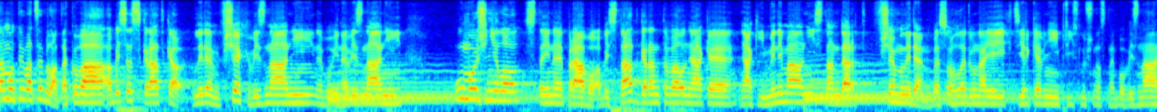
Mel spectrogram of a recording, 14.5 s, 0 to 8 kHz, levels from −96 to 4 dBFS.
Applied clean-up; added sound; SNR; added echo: none; Guitar; 14 dB; none.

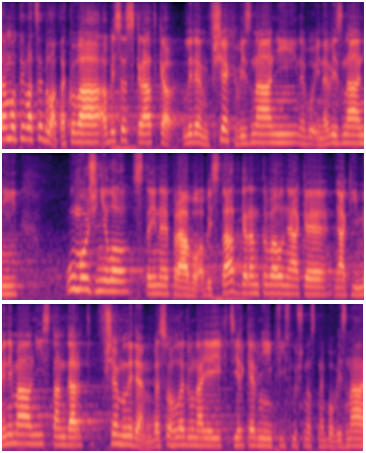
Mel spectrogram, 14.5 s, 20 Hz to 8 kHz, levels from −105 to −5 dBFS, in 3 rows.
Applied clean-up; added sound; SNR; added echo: none; none; none; none.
